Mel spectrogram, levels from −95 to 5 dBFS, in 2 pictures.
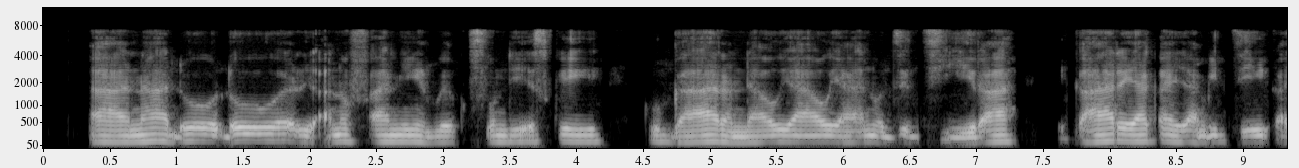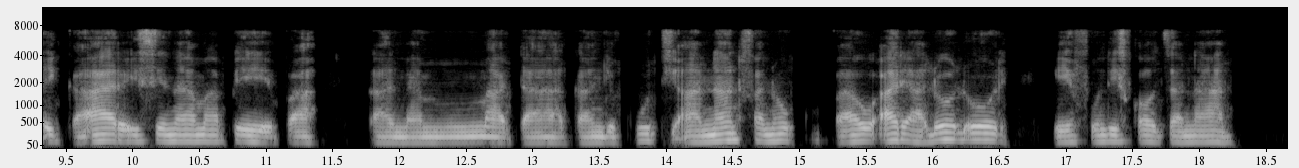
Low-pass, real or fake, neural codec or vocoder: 7.2 kHz; fake; codec, 16 kHz, 4.8 kbps, FACodec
